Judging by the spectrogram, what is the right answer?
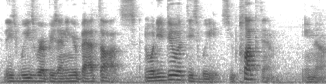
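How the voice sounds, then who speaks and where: A man's voice: lowish voice, animated, normal speed, reverberant, slight background noise. A man with a slight Boston accent talking casually and rambling with many fillers in a motivational vlog. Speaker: vlogger. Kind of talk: casual motivational talk to camera.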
